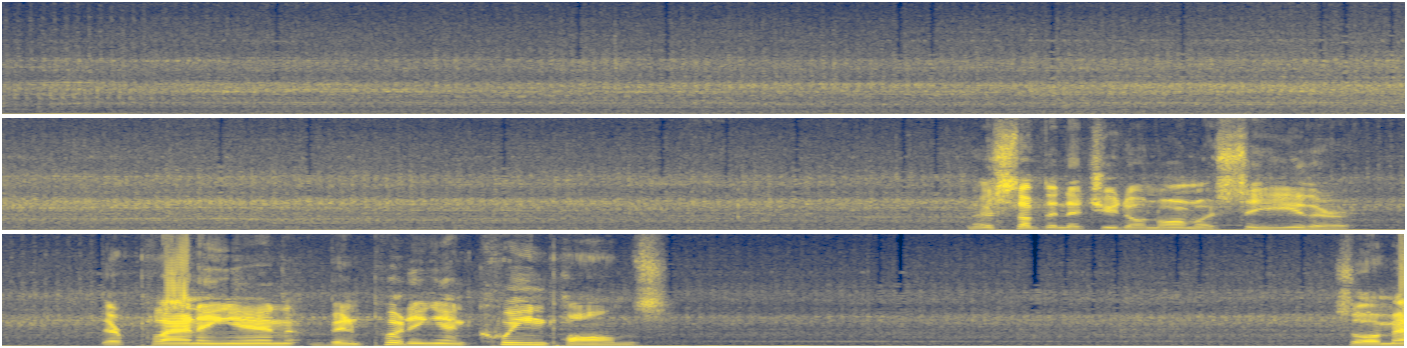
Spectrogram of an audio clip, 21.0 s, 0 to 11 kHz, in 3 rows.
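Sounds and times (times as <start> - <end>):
vehicle driving slowly: 0.0 - 21.0.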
